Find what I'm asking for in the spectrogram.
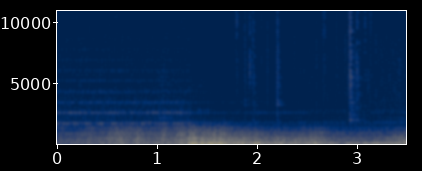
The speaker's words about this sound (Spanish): Comienza a llover de forma torrencial.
